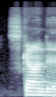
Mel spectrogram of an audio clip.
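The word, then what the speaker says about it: skandha: called the five skandas skanda is spelled s-k-a-n-d-h-a skanda right which means again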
